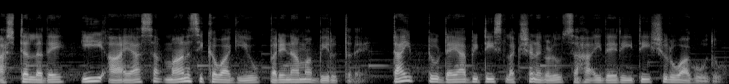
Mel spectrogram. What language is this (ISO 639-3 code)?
kan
